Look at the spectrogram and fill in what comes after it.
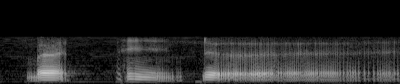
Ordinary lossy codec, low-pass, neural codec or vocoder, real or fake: none; 3.6 kHz; none; real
